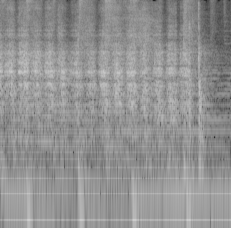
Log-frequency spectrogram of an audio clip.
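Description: Fast, even back-and-forth rasping of a hand tool being worked by hand at a workbench, with a regular low beat underneath.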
